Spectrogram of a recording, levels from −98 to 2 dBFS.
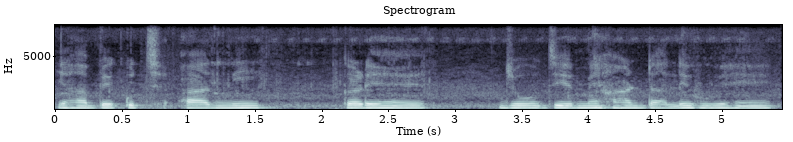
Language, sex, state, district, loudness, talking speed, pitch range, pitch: Hindi, female, Uttar Pradesh, Saharanpur, -15 LUFS, 145 wpm, 170-180 Hz, 175 Hz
